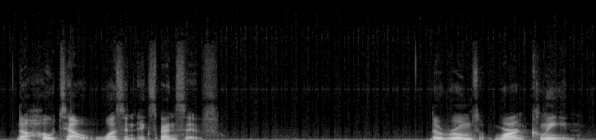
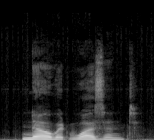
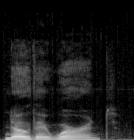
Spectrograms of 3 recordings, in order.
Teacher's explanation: negative contractions like wasn't and weren't are always stressed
